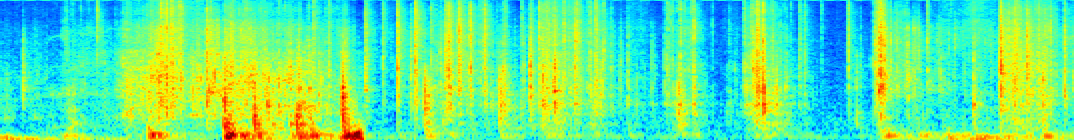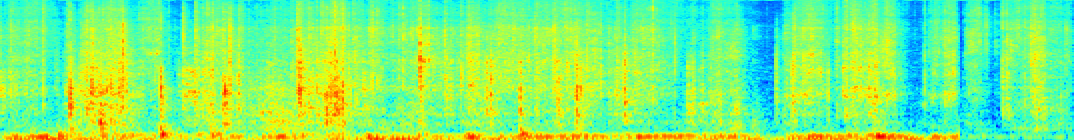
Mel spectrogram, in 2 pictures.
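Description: Hands digging and raking through coarse, granular bonsai soil around a root ball, a dense run of gritty crunching and scraping. About a second in come a few low knocks.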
